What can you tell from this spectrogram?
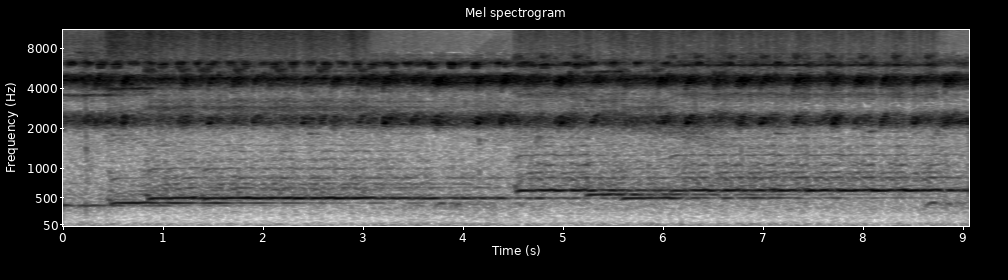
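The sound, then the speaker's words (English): A dense Amazon rainforest chorus of insects and crickets, recorded at Kilometer 41, a research station north of Manaus, trills steadily in high, layered bands, while a lower sustained tone steps upward in pitch, all continuous with no talking. “it begins with sounds that I recorded in the Amazon at a place called Kilometer 41, which is a research station north of Manaus, which is kind of midway in the Amazon.”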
